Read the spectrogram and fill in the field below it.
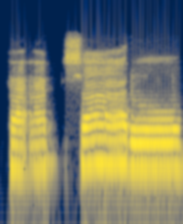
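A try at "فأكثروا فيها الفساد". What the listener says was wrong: সা, সা টান হয়ে যাচ্ছে। ফাআকসারু, এখানে রু টান হবে শুধু, ও মাদ্দা রয়েছে। ফাআকসারু ফিহাল ফাসাদ।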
